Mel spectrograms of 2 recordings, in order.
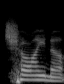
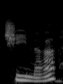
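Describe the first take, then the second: First: The word is pronounced the English way. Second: The word is pronounced the Spanish way. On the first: "An English person looking at the title of the book will naturally read"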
